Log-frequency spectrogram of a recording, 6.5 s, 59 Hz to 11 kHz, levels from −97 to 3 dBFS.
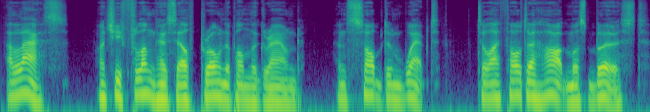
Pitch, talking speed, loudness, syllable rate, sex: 105 Hz, 185 wpm, -17 LUFS, 4.6 syllables/s, male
